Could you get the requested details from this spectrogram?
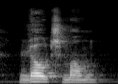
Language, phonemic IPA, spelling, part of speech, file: Dutch, /ˈlotsmɑn/, loodsman, noun, Nl-loodsman.ogg
- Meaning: 1. pilot, expert who helps navigate to the harbor or coast 2. guide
